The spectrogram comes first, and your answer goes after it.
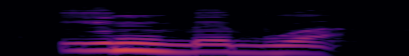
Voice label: "in bebua", Roon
